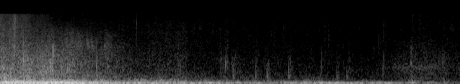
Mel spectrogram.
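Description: A Confringo blasting spell goes off in Hogwarts Legacy, one loud booming burst up front that rumbles and fades into a crackling, debris-like tail.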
